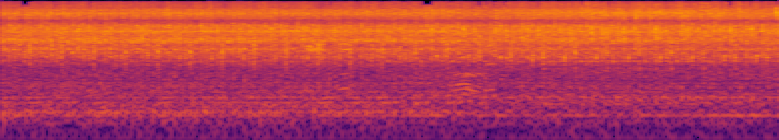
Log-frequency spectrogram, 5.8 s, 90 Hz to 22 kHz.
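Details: Isuzu truck, 6WF1 CRDi diesel, with a hard-starting complaint; once running, it idles loud and steady with an even clatter around two beats a second and no stumbling.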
